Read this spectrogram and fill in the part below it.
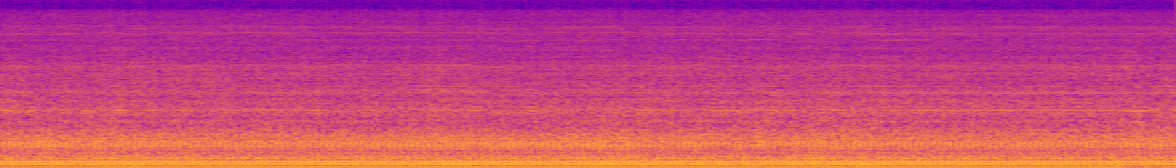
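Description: Tyres crunch slowly over gravel.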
